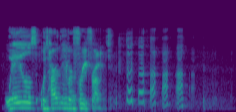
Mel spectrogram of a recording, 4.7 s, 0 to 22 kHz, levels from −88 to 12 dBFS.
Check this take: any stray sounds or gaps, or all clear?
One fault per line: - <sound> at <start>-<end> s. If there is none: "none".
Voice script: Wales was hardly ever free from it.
- laugh at 2.4-3.9 s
